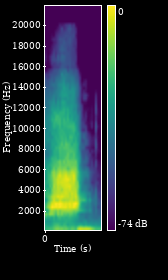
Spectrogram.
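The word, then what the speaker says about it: 四: En japonais, 4 se prononce chi comme le mot mort.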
